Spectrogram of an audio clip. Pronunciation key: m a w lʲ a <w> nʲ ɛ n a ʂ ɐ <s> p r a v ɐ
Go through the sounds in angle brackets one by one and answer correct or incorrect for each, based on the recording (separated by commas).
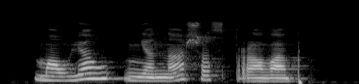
correct, correct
